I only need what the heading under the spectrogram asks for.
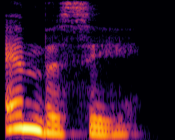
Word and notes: embassy: British English

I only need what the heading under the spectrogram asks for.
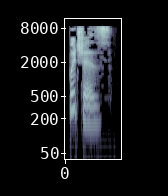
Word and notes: witches: British English

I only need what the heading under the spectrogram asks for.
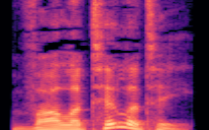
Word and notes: volatility: British English

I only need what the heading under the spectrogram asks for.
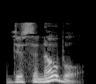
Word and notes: disennoble: British English

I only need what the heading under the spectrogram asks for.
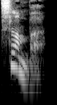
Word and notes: slumber: British English

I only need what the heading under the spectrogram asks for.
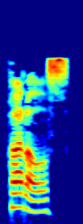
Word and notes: puddles: British English

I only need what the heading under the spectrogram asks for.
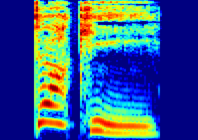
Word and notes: ducky: British English

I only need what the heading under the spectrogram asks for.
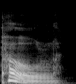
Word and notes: poll: British English

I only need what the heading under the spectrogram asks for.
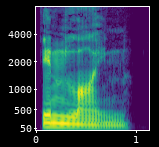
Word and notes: in line: British English

